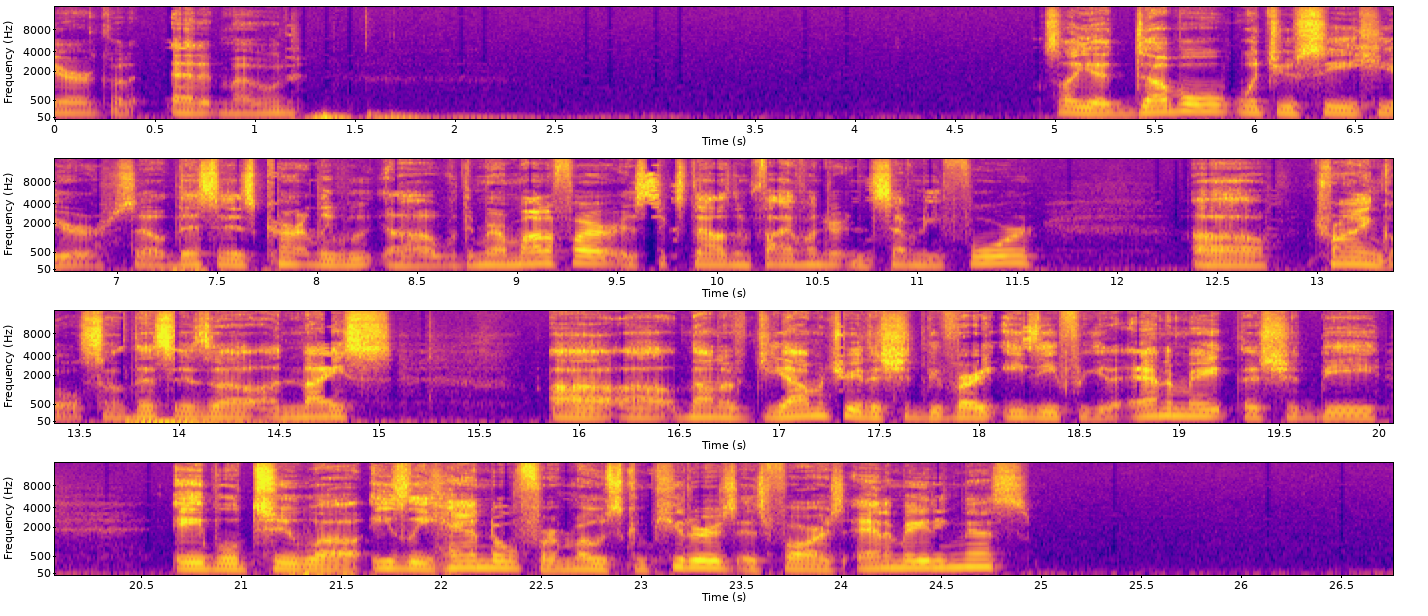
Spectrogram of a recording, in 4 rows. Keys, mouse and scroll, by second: 0.1 click, 0.2 click, 1.5 a, 15.2 middle click, 18.9 click, 19.0 click, 19.5 click, 19.6 click.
